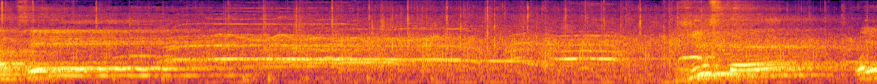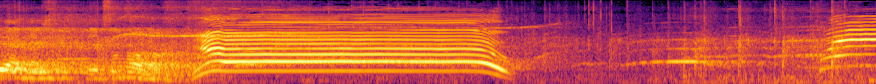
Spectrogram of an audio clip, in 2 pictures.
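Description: An audience cheers and shouts in a large echoing hall.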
